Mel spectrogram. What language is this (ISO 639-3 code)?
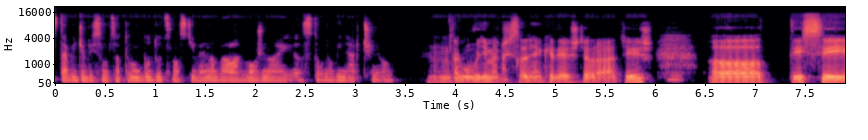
slk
